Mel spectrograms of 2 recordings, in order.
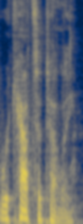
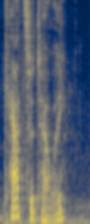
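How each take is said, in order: First: The word starts with a light, rolled R. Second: The word starts with a K sound, no R. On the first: "an R at the beginning, though it's very lightly pronounced as well as slightly rolled" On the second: "R should be treated as a silent letter"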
